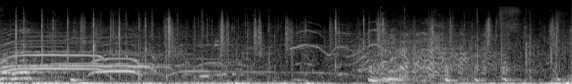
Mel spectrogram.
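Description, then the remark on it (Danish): A live crowd cheers and claps, with rising whoops and excited shouting over a steady wash of applause that stays loud for the whole stretch. “Det kan I godt lige give ham en kæmpe hånd der.”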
